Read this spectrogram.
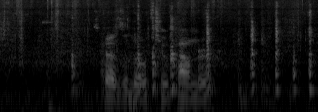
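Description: A rooster crows loudly.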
